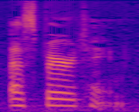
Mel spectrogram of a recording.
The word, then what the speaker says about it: aspartame: Because the next ingredient on our hit list is aspartame. Which is in diet soda. – Aspartame Thank you for saying it correctly.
